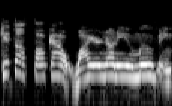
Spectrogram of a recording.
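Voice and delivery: mock very high, loud, furious screaming yell. Recounting ordering everyone out of a bar: retelling yelling at bar crowd. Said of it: "I'm just gonna be like screaming, like yelling at people to get out".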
